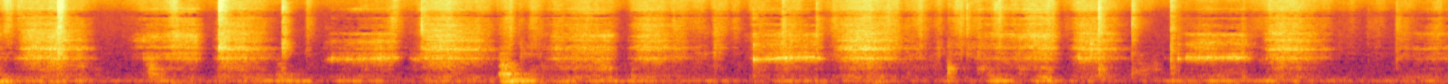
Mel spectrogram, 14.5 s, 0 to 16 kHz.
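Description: Faint soft strokes of an Omega 829 shaving brush working wet lather over the face, a short swishing rub about every half second to a second.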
